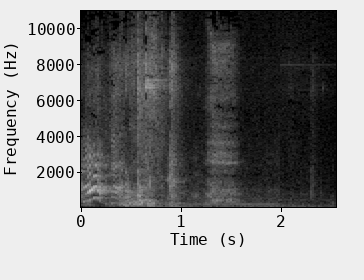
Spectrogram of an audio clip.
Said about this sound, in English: Here's another sound from my morning. Dog play or fighting.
